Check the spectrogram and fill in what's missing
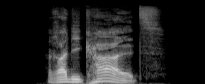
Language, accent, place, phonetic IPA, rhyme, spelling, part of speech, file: German, Germany, Berlin, [ʁadiˈkaːls], -aːls, Radikals, noun, De-Radikals.ogg
- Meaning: genitive singular of Radikal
